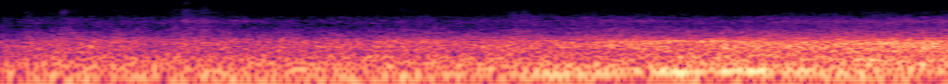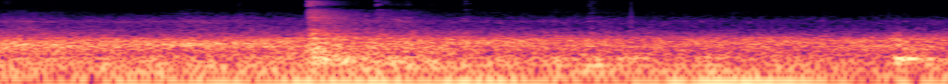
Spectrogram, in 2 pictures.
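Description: Pressure washer running in a car wash bay: a steady hum and hiss that grows louder about two seconds in, with one sharp click a little after four seconds.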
